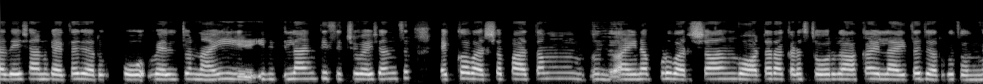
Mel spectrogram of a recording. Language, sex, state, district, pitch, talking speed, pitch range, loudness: Telugu, female, Telangana, Nalgonda, 245 Hz, 105 wpm, 235-255 Hz, -14 LUFS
